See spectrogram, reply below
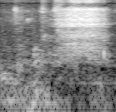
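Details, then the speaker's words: Reverse sneezing in a dog, possibly a short-muzzled breed such as French bulldog or pug: a brief harsh, snorting rush of air; episodes look alarming but are harmless. "эти приступы называются обратным чиханием выглядит жутко Но на самом деле они не страшны"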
